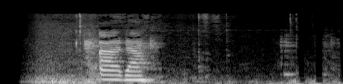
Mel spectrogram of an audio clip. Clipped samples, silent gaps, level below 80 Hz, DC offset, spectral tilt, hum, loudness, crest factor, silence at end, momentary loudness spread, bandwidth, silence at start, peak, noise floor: under 0.1%; none; -34 dBFS; under 0.1%; -5.5 dB/octave; none; -14 LUFS; 18 dB; 0 s; 24 LU; 11.5 kHz; 0.25 s; 0 dBFS; -38 dBFS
